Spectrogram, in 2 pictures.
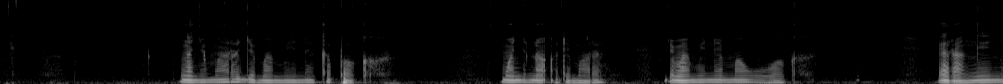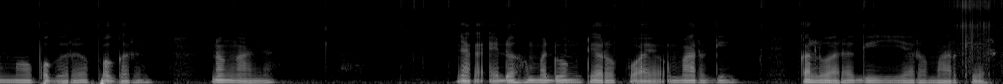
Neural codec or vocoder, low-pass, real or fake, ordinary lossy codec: none; none; real; none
